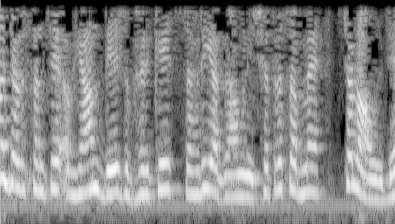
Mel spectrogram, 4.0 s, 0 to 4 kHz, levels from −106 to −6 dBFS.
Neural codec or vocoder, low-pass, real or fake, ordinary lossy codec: none; 3.6 kHz; real; none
